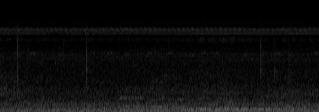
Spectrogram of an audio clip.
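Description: A few faint clicks of a Samsung keypad phone's buttons being pressed, over a steady high-pitched tone and a low hum.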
